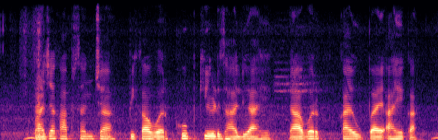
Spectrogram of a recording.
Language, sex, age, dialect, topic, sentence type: Marathi, male, 18-24, Standard Marathi, agriculture, question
